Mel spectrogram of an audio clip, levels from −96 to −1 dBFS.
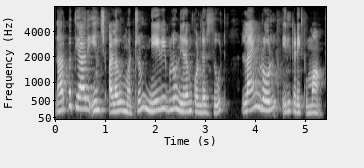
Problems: constant background noise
